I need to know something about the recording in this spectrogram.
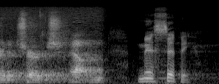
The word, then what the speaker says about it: Mississippi: He also was a full-time preacher at a church out in Mississippi. It has 2 syllables, not more than that.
